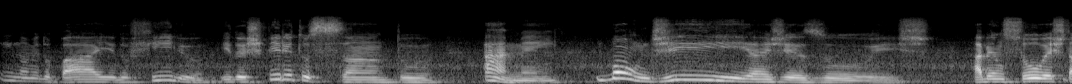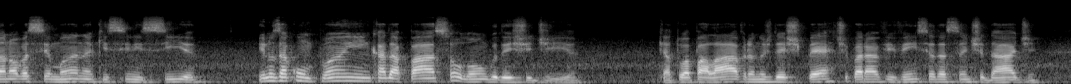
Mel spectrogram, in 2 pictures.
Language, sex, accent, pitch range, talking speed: Portuguese, male, Brazilian, 110-155 Hz, 120 wpm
